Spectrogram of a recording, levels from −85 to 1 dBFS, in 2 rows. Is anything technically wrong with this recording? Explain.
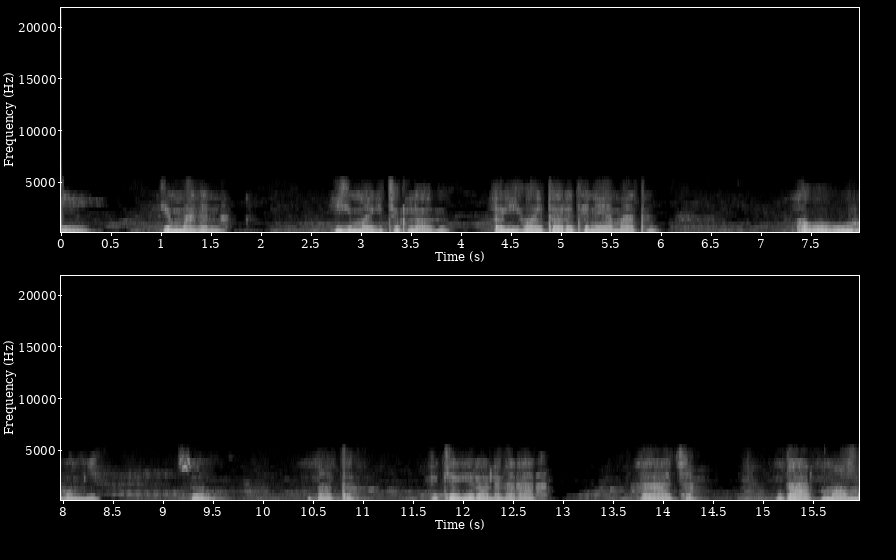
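Yes. Throughout the speech there is a rough, hissy halo and a smeared, underwater quality, likely from Nellymoser compression at a rate around 22 kbps. Starved bands are refilled with noise, and nothing survives above 5.3 kHz. A spectrogram shows a hard ceiling there, with speckled, blurred harmonics below it.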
